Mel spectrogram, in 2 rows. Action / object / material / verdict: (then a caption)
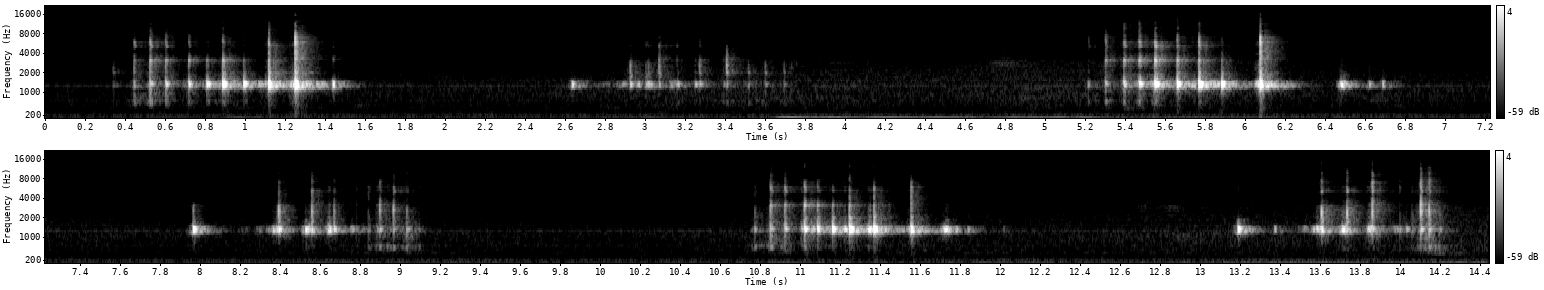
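scrape / carved wooden frog guiro scraped with a wooden stick / wood / none. A hand-sized, hollow, carved wooden frog guiro is played by scraping and tapping a wooden stick along the ridges on its back. Six quiet bursts of rapid croaking clicks, each with a woody tone around 1.3 kHz and bright overtones, are separated by short silences. Each click dies away almost instantly.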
